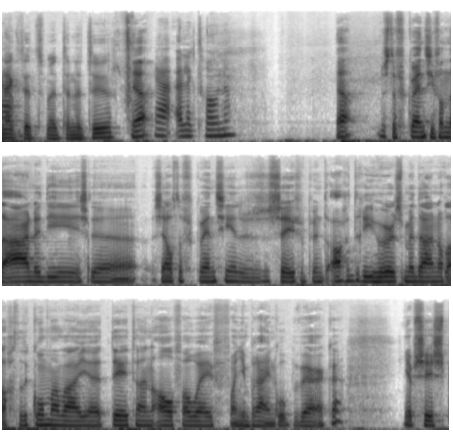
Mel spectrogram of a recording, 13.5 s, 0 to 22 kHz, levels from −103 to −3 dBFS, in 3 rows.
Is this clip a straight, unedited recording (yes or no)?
no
